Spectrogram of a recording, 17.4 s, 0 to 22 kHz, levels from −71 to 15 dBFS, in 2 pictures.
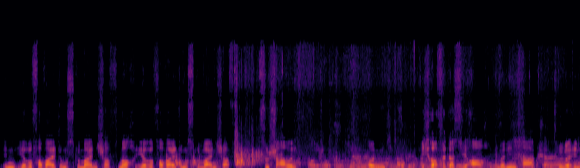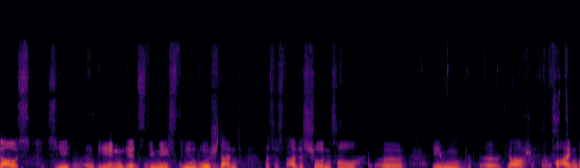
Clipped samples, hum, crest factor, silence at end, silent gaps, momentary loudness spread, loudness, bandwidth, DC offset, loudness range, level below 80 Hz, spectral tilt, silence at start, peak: under 0.1%; none; 22 dB; 0 s; none; 12 LU; -24 LUFS; 17 kHz; under 0.1%; 4 LU; -52 dBFS; -6 dB/octave; 0.05 s; -2 dBFS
